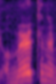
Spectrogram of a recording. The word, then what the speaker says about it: American: 커피 많이 마셔서 아메리카노 이렇게 하다 보니까 습관이 된 건지 뭔지 모르겠지만 사실 미국에서는 이 발음을 American, American. 근데 이 부분이 좀 길게 연장이 돼요.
